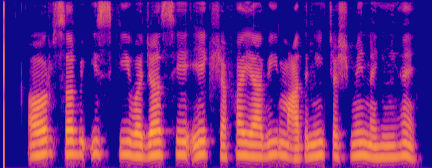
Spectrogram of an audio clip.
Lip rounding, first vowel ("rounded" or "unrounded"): rounded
